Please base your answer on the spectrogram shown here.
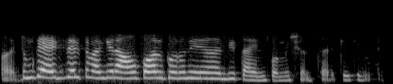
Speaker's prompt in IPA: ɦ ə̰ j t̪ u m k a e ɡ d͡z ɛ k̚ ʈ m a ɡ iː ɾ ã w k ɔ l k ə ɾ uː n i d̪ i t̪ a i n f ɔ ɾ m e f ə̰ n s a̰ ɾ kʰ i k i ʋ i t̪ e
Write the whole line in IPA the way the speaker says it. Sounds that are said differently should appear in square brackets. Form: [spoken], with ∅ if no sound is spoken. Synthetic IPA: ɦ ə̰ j t̪ u m k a e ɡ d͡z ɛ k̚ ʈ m a ɡ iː ɾ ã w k ɔ l k ə ɾ uː n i d̪ i t̪ a i n f ɔ ɾ m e [ɕ] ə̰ n s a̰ ɾ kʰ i k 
